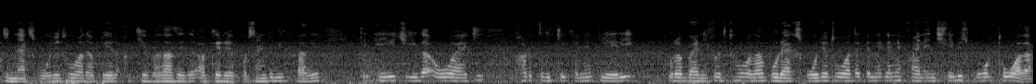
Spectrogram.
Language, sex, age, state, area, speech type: Dogri, male, 18-30, Jammu and Kashmir, rural, spontaneous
